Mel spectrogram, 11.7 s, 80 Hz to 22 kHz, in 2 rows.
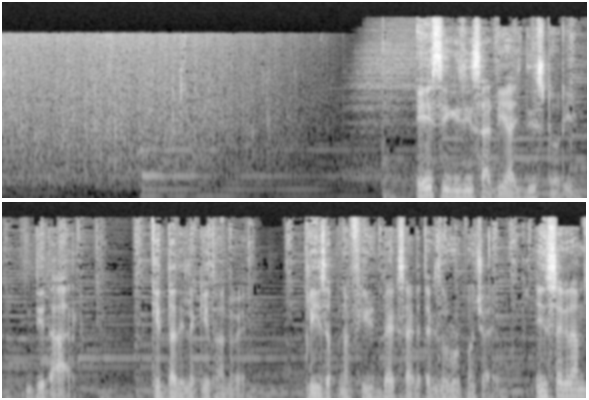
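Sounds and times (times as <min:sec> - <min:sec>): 
rain falling: 0:00.0 - 0:03.2
speech: 0:01.4 - 0:01.7, 0:04.2 - 0:06.7, 0:07.4 - 0:11.6.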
